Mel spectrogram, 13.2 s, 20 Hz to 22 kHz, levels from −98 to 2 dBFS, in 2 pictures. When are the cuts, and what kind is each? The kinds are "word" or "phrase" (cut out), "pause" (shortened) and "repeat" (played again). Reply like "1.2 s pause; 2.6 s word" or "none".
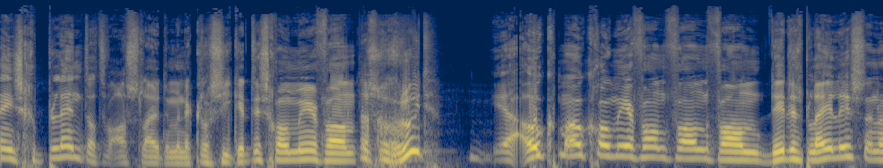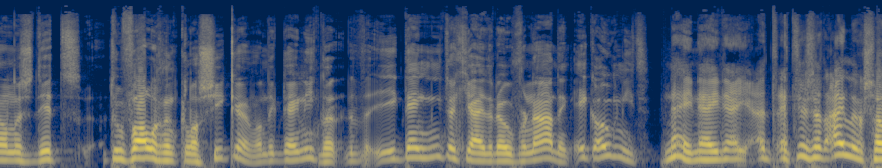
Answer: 6.0 s word; 7.4 s pause; 9.0 s phrase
